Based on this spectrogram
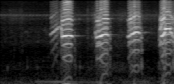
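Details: A captive falconry Rufous-bellied eagle gives four shrill, harsh notes in quick succession, about three per second, loud and high-pitched, with faint low rumble beneath.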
